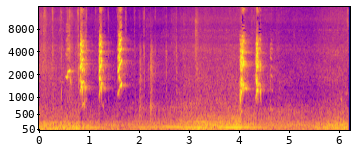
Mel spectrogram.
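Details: Pomeranian. Shrill, clipped yaps from a Pomeranian come in a quick burst of three, followed by a pause and another pair. A low rumble of traffic or an engine runs steadily underneath.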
